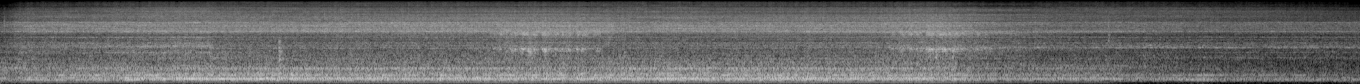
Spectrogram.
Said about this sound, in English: The next thing I'll be doing was cutting with the bandsaw across in the end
